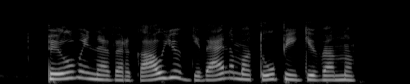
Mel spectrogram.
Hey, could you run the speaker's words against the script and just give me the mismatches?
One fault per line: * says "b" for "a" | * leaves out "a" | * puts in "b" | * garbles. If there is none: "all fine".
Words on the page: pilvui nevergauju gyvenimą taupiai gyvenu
all fine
